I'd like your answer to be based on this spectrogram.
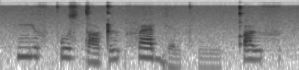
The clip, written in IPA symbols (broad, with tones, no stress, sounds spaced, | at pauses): mʲ ø˥ f pʼ u˥ z d ɑ˧ ʈ ʉ˥ ʔ f æ˥ bʲ ɛ˩ l pʰ u˩ | qʼ ʉ˥ f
